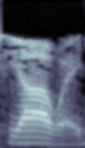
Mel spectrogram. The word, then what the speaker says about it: Yahweh: Most recent scholarship and most people who really dig into the Hebrew language and try to reconstruct the pronunciation believe the correct pronunciation is Yahweh, just so you're aware of that.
